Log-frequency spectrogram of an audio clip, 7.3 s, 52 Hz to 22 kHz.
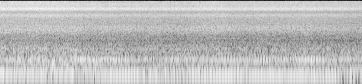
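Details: Truck with a 360 Mopar LA V8 and a Holley double-pumper carb, idle turned up, vacuum gauge attached: lumpy, wavering beat held at fast idle; rough idle, won't idle below about 1,500 rpm. Vacuum leak or carb suspected, unconfirmed.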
